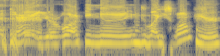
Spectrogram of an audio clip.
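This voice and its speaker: A croaky, put-on character voice sits at a middle pitch. It moves at a moderate pace. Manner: menacing, gruff.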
